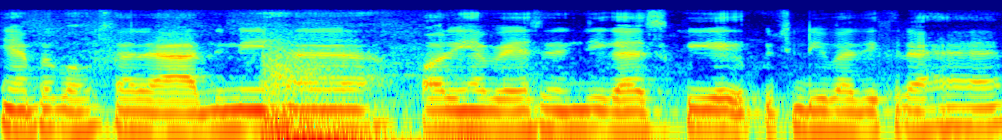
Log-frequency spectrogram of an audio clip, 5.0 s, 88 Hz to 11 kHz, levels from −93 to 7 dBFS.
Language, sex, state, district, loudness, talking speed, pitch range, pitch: Hindi, male, Bihar, Patna, -18 LUFS, 215 wpm, 120-125 Hz, 120 Hz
